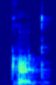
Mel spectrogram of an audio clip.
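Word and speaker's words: к: All right, but in English, whenever you pronounce this sound, uh, at the very beginning of a sentence, let's say of a word, it usually comes with an aspiration, right? For example, if you say cat, cat, you pronounce it a little bit with some force, right? You give it some aspiration, cat. But here we don't need any aspiration at all.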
